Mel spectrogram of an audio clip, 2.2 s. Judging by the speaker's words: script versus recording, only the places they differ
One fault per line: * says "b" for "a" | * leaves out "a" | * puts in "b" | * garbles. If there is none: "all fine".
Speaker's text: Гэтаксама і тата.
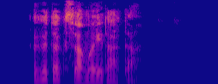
all fine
